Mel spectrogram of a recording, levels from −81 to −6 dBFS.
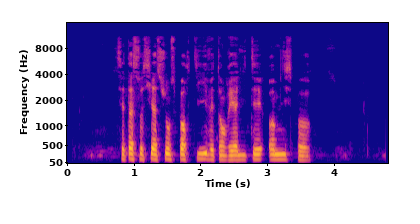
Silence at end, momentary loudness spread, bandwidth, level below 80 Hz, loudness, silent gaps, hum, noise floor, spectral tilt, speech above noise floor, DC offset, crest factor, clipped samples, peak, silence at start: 1.2 s; 7 LU; 11.5 kHz; -70 dBFS; -24 LUFS; none; none; -67 dBFS; -5.5 dB/octave; 44 dB; under 0.1%; 20 dB; under 0.1%; -6 dBFS; 0.75 s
